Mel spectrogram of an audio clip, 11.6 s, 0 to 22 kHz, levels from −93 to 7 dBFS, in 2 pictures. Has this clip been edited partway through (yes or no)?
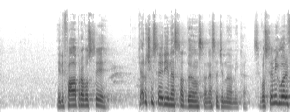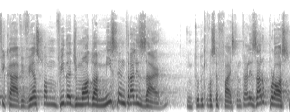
yes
